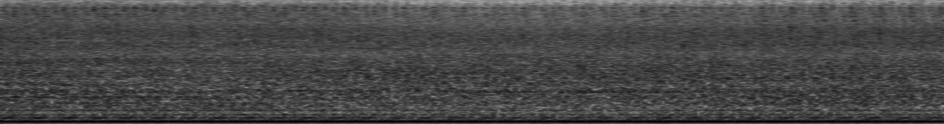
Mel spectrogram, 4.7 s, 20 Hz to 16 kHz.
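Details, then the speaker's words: 2016 Dodge Challenger 5.7 L Hemi V8 with Shaker hood at idle; deep, steady burble with even firing and no ticks or knocks; normal healthy idle. "Yeah, this is She will get up and go now. She does sound good, too."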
